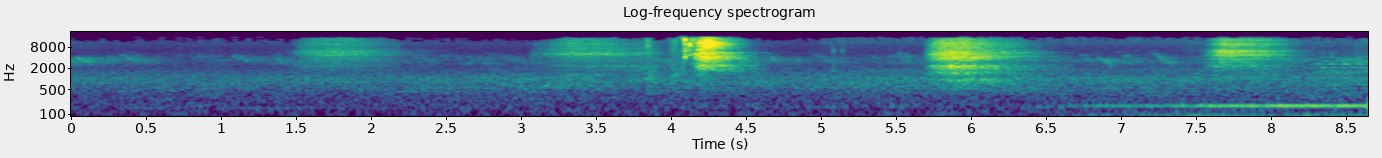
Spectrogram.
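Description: A woman breathing audibly, with about five slow breaths a second or two apart. Low sustained music swells in near the end.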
